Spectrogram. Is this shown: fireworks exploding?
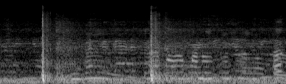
yes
